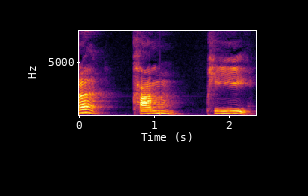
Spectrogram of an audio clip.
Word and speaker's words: คัมภีร์: ใหม่ หัด ถัก อาจ คำ นี้ อ่าน ว่า คำ ภีร์ มี ไหม หัน อากาศ แล้ว ก็ มี มอ ม้า เป็น ตัว สะกด คำ ภีร์ คำ เนี้ย คำ ใน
